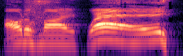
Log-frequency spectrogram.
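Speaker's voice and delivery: high, loud, drawn-out order; hammed-up battle yell; acted fury. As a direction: shout it slowly in character. Voicing character in a fight.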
